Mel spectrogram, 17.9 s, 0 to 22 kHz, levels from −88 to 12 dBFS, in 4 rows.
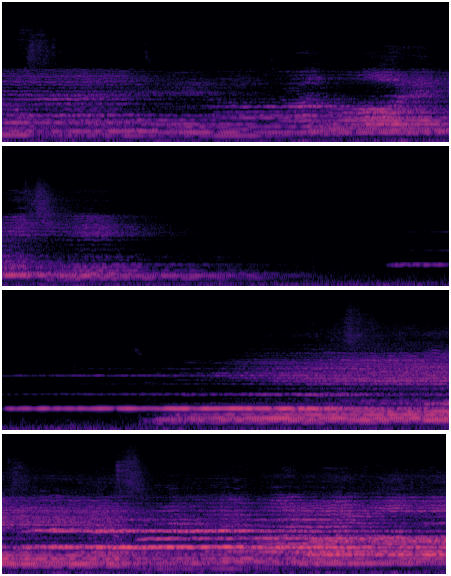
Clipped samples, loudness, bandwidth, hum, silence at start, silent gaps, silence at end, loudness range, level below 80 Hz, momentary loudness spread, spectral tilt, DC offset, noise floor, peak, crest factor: under 0.1%; -35 LUFS; 14 kHz; none; 0 s; none; 0 s; 20 LU; -70 dBFS; 19 LU; -5.5 dB/octave; under 0.1%; -69 dBFS; -18 dBFS; 18 dB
